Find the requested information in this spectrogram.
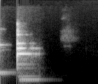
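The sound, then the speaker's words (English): A short electronic phone ringtone sounds once, a bright tonal chime lasting about half a second before cutting to silence, with no one talking. “This is hooked up with my phone. And so did you just hear that? My phone's ringing.”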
